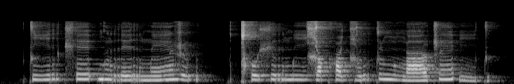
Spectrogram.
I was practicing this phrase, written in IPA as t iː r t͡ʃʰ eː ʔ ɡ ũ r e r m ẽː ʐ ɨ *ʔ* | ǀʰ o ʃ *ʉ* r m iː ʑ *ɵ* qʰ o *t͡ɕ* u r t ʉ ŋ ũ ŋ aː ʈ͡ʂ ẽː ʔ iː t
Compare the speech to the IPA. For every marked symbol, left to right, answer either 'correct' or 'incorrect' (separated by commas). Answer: correct, incorrect, correct, correct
